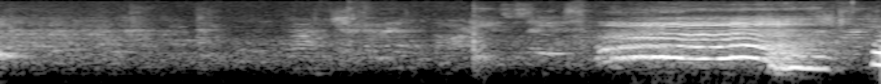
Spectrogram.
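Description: A puppy whimpers and whines in high, wavering cries that grow louder toward the end, with faint background noise before.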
